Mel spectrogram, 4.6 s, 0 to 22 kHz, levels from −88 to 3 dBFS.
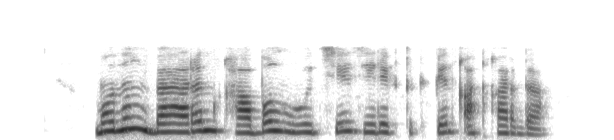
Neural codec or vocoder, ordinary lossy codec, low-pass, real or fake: codec, 44.1 kHz, 7.8 kbps, DAC; Opus, 32 kbps; 5.4 kHz; fake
